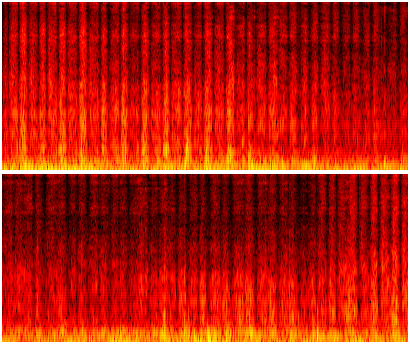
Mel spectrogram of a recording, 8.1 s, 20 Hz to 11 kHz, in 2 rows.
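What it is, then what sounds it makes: Foam microphone windscreen scratched. The prongs of an orange plastic back scratcher, held in one hand, scratch across the top of a soft, porous black foam windscreen on a silver condenser microphone. The result is a steady run of rapid, somewhat irregular rasping scratches, heard mostly as a deep, muffled rumble around 94 Hz with little high-end content.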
